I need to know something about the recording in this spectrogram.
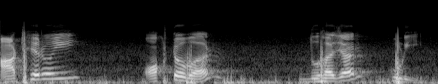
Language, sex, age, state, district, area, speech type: Bengali, male, 45-60, West Bengal, Purulia, urban, spontaneous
